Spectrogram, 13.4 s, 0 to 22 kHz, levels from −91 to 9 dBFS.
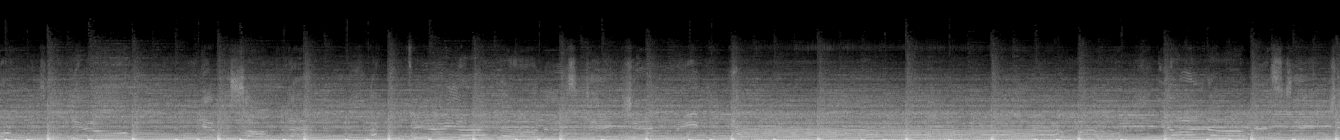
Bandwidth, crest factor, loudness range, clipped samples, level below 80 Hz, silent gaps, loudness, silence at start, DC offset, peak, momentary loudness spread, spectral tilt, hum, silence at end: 12.5 kHz; 14 dB; 0 LU; under 0.1%; -18 dBFS; none; -16 LUFS; 0 s; 0.3%; 0 dBFS; 2 LU; -5.5 dB/octave; none; 0 s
